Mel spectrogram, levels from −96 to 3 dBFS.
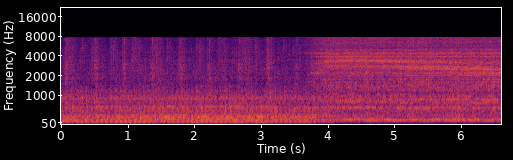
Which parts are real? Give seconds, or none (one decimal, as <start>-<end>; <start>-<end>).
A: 0.0-0.4; 1.1-2.6; 4.8-6.6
